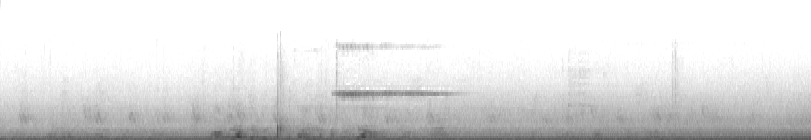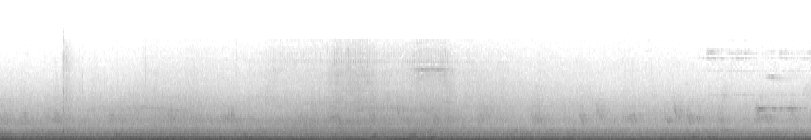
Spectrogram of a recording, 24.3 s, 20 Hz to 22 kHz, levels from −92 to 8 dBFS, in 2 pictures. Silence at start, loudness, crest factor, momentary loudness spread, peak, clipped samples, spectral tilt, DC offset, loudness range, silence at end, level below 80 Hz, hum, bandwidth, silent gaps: 0 s; -30 LUFS; 18 dB; 5 LU; -10 dBFS; under 0.1%; -7 dB/octave; under 0.1%; 3 LU; 0 s; -32 dBFS; none; 8.4 kHz; none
